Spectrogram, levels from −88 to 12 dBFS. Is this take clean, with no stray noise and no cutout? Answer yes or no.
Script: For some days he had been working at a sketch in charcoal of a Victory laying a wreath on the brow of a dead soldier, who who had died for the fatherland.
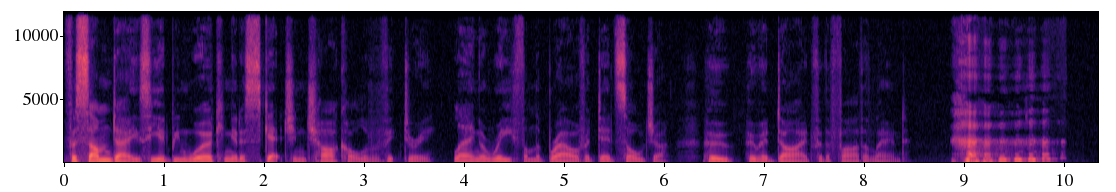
no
